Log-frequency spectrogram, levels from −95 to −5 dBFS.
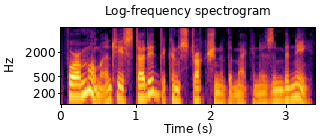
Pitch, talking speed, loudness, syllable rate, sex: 130 Hz, 195 wpm, -19 LUFS, 5.5 syllables/s, male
